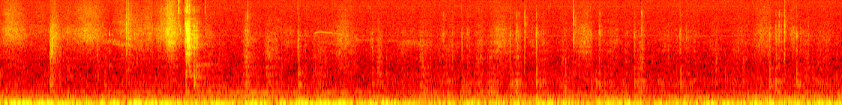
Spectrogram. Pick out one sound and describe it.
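A pen scratches and scrapes across paper.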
